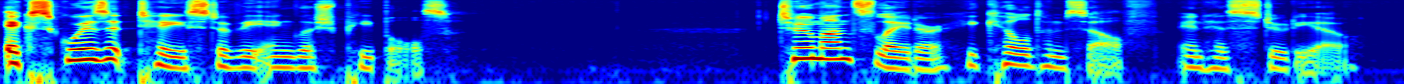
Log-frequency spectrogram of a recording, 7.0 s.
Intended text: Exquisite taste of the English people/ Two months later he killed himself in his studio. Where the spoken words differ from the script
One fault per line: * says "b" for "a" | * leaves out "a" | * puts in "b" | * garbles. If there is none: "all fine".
* says "peoples" for "people"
